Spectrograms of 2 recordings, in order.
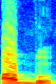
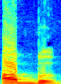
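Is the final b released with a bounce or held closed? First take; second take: bounce; bounce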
